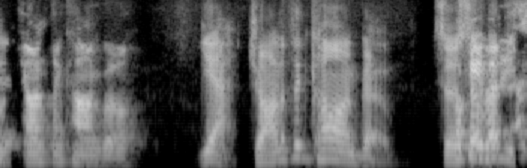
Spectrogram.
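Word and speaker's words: Kongbo: Am I pronouncing it? Jonathan Congo. Yeah, Jonathan Congo.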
